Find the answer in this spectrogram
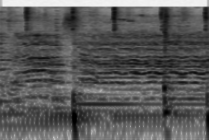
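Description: A group of voices singing a harana serenade in chorus, with held, wavering notes, over instrumental accompaniment that has a sharp beat about once a second.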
